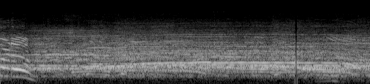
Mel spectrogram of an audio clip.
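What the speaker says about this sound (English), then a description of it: "a lot of CEO chants out there" A large crowd chants and cheers at a Call of Duty League Major esports watch party in Miami during OpTic Texas versus Vegas Falcons: a dense, sustained roar of voices filling the room.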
